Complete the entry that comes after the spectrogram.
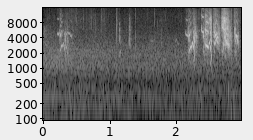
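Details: Sparrows at a Tenmangu shrine in Japan on 9 April 2023, coming onto a hand to be fed; one short high chirp, a near-silent stretch, then a dense flurry of overlapping sharp chirps.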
